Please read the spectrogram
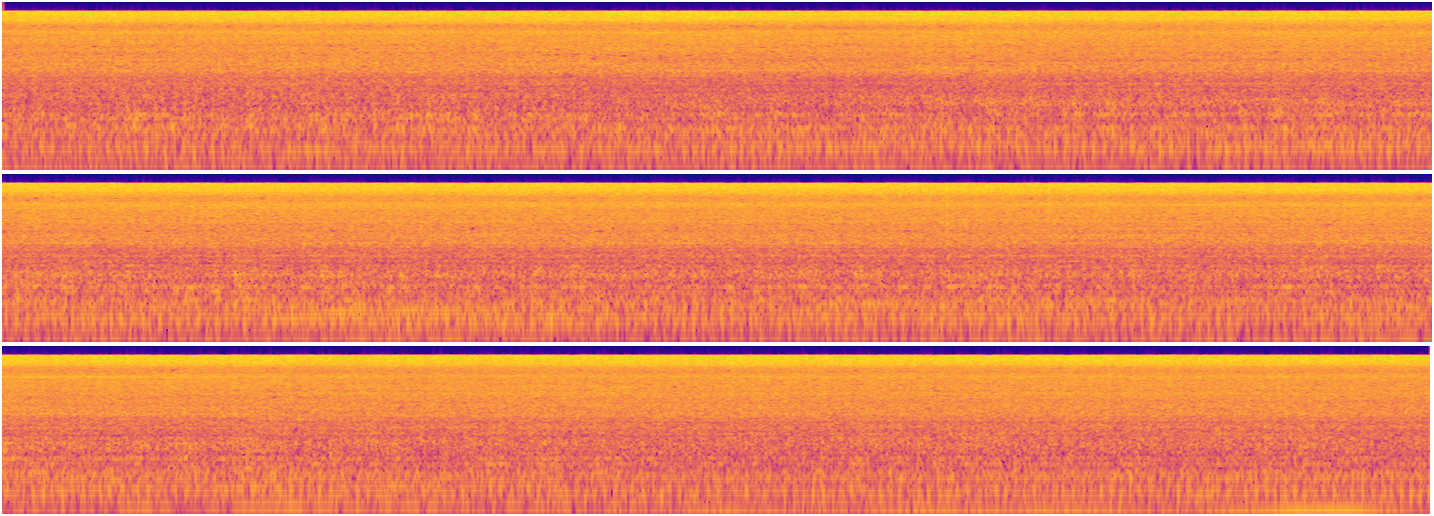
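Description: Small petrol engine running steadily, driving a dry coffee huller and its blower fan while it hulls dried coffee beans. The sound is a loud, even mechanical rush of engine and air with no breaks, and there is a little extra low rumble near the end.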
